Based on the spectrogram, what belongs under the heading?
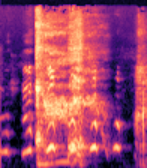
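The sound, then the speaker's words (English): A strained, choking cough: a loud, raspy hacking fit with wheezy voiced gasps, then two shorter, sharp coughs as it trails off. “I couldn't reach my cough button.”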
